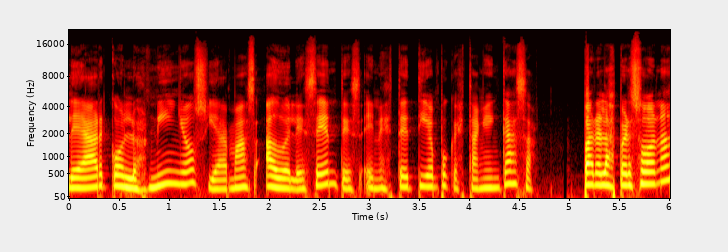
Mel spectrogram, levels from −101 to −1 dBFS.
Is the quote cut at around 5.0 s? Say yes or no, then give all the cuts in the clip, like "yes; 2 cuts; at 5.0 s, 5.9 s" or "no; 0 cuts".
yes; 1 cut; at 5.0 s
